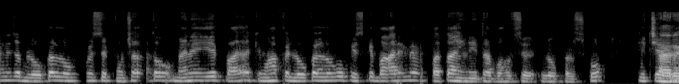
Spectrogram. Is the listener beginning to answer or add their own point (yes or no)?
no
